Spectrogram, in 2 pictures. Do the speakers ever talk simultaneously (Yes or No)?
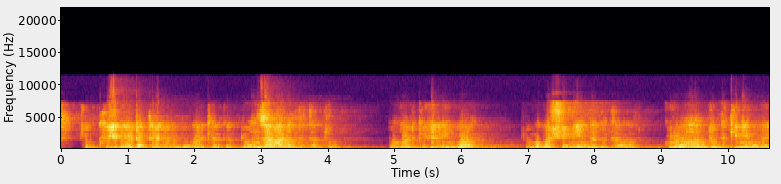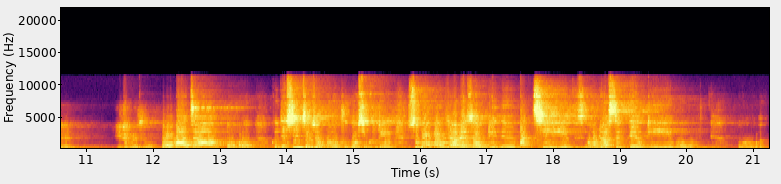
No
